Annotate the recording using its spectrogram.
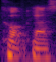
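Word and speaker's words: KOTKS: social media uh k o t KS it's pronounced codcast no no one really knows that but uh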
